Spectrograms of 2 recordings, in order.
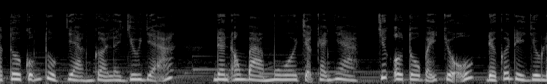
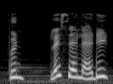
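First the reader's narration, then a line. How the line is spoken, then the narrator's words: Older man shouting. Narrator (Vietnamese): Ba chồng tôi hét lên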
